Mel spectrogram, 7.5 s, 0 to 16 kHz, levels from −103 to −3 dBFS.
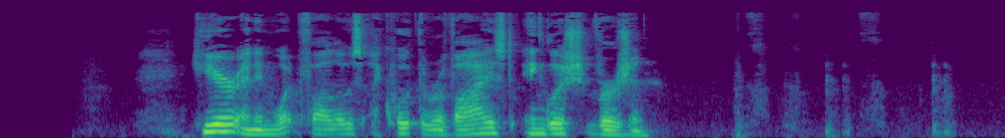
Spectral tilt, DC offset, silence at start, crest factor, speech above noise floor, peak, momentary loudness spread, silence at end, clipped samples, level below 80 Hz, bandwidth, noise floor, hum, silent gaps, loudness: -6 dB/octave; under 0.1%; 1.45 s; 20 dB; 51 dB; -12 dBFS; 12 LU; 2.7 s; under 0.1%; -66 dBFS; 11.5 kHz; -81 dBFS; none; none; -31 LUFS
